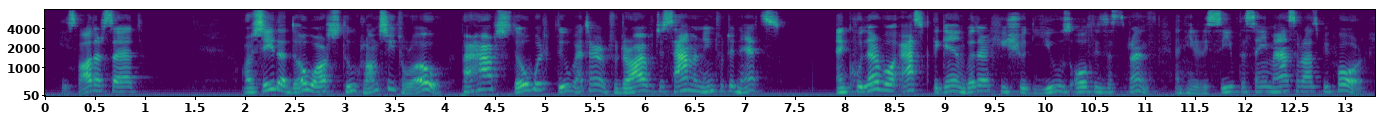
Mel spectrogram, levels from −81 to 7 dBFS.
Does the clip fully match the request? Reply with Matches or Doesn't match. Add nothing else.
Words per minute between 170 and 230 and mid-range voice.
Matches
